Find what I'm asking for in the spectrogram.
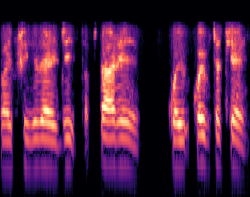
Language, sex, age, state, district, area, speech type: Manipuri, male, 18-30, Manipur, Chandel, rural, conversation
